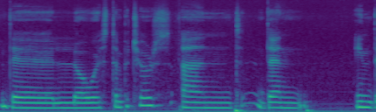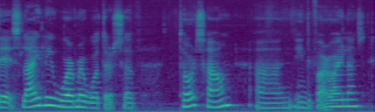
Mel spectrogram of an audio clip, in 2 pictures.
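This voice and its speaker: A woman research scientist giving an explanatory conference presentation, hesitant, with frequent pauses and ums. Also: on the low side, a little mellow.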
